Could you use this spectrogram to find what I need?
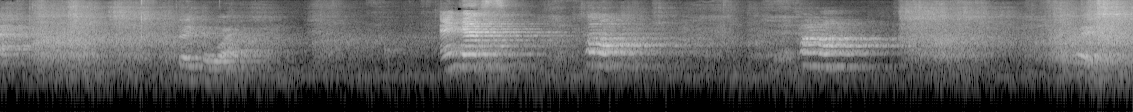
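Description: A woman calls out to a dog in a high, encouraging voice in a large echoing room.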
